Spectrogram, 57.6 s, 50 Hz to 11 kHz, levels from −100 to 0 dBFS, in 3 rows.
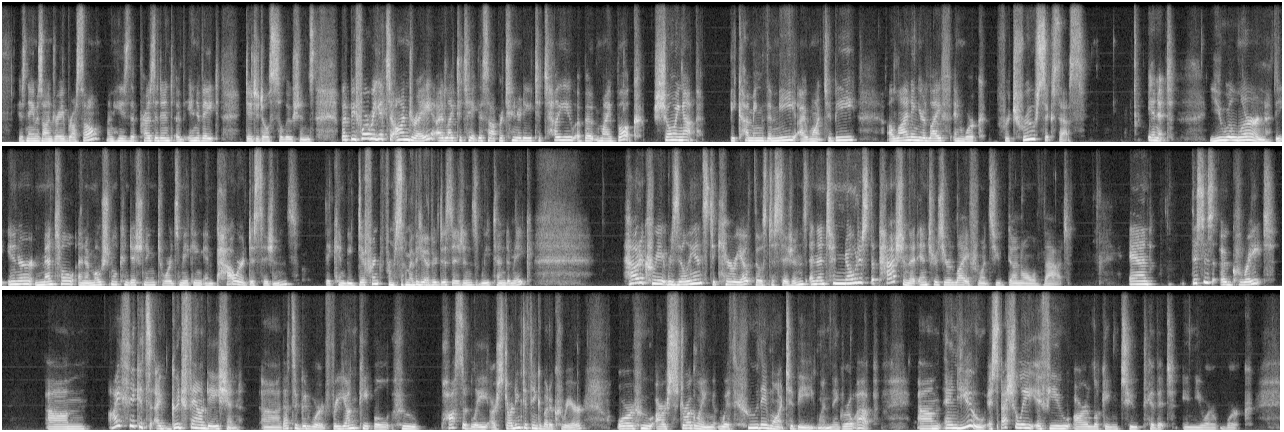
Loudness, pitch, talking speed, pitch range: -13 LUFS, 195 Hz, 165 wpm, 165-235 Hz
